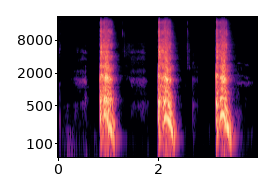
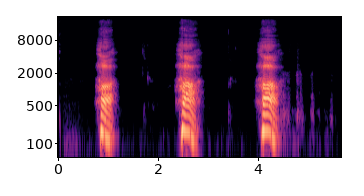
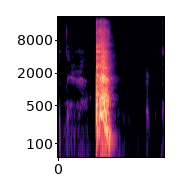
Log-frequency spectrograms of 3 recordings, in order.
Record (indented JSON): {
  "three_cough_length": "4.0 s",
  "three_cough_amplitude": 32767,
  "three_cough_signal_mean_std_ratio": 0.41,
  "exhalation_length": "5.7 s",
  "exhalation_amplitude": 28634,
  "exhalation_signal_mean_std_ratio": 0.31,
  "cough_length": "2.1 s",
  "cough_amplitude": 32768,
  "cough_signal_mean_std_ratio": 0.31,
  "survey_phase": "beta (2021-08-13 to 2022-03-07)",
  "age": "45-64",
  "gender": "Male",
  "wearing_mask": "No",
  "symptom_none": true,
  "smoker_status": "Never smoked",
  "respiratory_condition_asthma": false,
  "respiratory_condition_other": false,
  "recruitment_source": "REACT",
  "submission_delay": "1 day",
  "covid_test_result": "Negative",
  "covid_test_method": "RT-qPCR"
}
